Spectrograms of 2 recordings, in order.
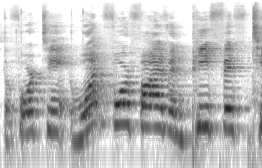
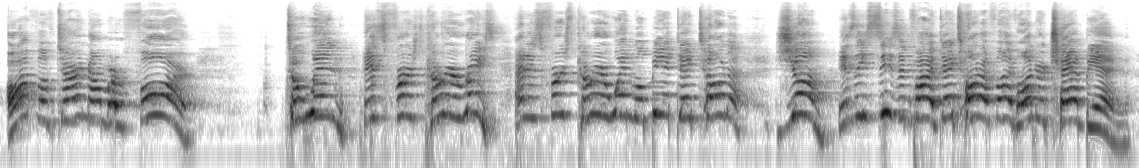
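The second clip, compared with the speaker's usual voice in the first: higher, triumphant finish call; motorsport commentator; 7 semitones higher than usual. Acted. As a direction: crown the champion over the line.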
